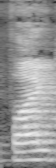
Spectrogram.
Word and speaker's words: fight: Silent करते हैं। तो क्या लिखेंगे? HIGH, इसको क्या बोलेंगे? हाई। FIGHT, इसको क्या बोलेंगे? फाइट।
